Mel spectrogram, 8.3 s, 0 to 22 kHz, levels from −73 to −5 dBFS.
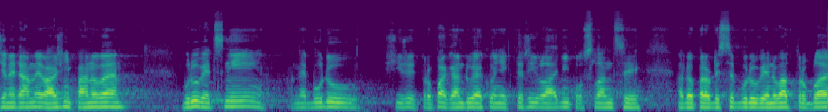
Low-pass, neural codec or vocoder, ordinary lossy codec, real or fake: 14.4 kHz; none; Opus, 32 kbps; real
